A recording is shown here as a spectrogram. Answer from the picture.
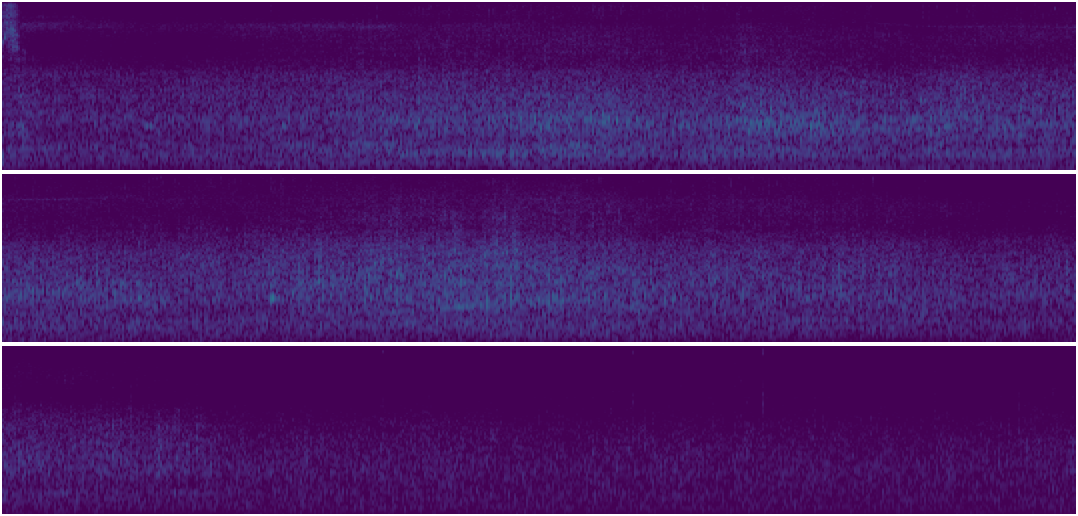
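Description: Motor traffic passing on a snow-covered street: engine hum and tyre noise swell over the first several seconds, then fade away slowly.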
